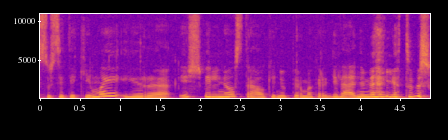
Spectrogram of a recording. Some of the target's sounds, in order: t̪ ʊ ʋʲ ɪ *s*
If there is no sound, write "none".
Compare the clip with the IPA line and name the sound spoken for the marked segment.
ʃ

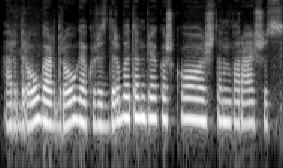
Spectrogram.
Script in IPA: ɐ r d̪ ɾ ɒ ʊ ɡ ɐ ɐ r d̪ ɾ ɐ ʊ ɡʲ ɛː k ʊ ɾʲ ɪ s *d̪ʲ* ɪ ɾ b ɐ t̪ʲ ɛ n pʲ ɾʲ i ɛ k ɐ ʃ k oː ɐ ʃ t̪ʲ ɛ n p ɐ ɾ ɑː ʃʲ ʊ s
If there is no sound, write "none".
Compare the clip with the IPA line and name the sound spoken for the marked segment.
d̪ʲ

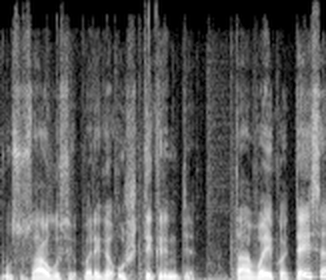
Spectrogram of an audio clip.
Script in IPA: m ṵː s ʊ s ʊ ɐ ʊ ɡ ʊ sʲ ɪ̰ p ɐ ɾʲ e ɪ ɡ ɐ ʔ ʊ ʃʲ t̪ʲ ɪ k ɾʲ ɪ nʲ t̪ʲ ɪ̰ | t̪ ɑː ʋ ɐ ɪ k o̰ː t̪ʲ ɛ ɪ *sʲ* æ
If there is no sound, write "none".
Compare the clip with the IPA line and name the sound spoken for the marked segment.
sʲ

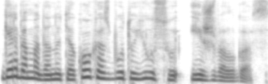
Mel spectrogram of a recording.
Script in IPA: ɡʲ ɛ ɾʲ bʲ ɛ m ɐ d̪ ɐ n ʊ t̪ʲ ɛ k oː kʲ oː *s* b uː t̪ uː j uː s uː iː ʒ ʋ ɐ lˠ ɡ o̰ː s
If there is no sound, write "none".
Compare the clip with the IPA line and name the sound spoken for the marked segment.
s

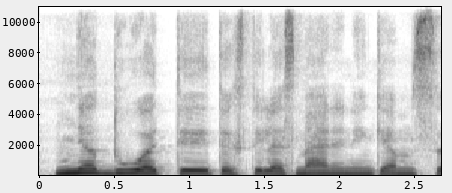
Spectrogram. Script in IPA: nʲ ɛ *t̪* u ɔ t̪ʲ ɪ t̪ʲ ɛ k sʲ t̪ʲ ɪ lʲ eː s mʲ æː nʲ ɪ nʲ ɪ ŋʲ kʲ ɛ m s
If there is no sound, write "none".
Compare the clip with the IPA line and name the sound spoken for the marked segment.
d̪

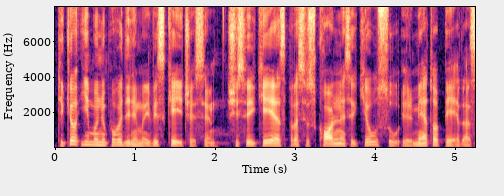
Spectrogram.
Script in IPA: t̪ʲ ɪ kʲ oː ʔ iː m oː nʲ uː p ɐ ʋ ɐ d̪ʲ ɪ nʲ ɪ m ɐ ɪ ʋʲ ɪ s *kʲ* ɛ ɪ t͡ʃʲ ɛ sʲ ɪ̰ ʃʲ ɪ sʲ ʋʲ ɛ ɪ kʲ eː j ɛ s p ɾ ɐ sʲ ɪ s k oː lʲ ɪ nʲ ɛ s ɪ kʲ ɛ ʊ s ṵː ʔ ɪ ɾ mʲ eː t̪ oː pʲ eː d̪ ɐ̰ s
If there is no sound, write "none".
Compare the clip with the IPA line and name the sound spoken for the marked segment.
kʲ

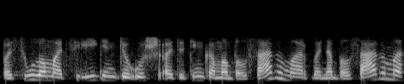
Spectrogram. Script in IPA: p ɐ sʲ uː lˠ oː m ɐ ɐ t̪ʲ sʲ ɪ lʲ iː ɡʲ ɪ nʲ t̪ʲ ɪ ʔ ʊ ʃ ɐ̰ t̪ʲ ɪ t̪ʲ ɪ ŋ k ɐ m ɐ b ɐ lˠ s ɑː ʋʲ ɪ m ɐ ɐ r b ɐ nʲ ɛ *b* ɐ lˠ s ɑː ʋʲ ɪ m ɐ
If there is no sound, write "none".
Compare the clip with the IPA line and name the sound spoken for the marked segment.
b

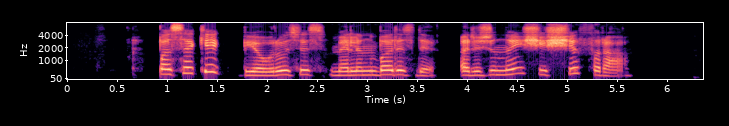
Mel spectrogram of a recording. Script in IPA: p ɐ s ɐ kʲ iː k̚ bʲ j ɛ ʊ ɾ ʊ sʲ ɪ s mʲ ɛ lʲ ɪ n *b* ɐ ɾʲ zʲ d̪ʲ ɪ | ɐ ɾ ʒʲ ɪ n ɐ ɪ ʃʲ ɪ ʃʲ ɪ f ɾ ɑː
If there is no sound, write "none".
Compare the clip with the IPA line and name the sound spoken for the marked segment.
b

